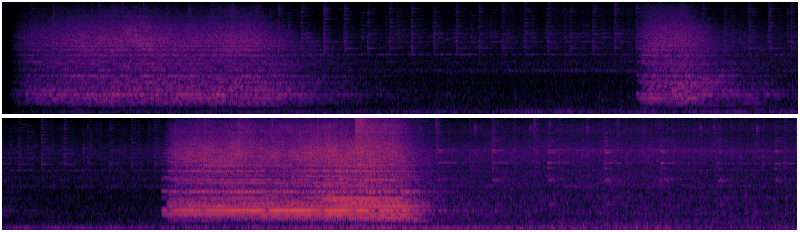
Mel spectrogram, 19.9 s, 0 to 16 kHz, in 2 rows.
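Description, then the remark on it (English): Train engine 508 rumbles past on Lumber Street, sounding its horn in three loud, sustained harmonic blasts: a long one, a short one, then the loudest, over a steady low engine drone. “Those engines have a couple of notable things that really endear them to me and to some other people.”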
